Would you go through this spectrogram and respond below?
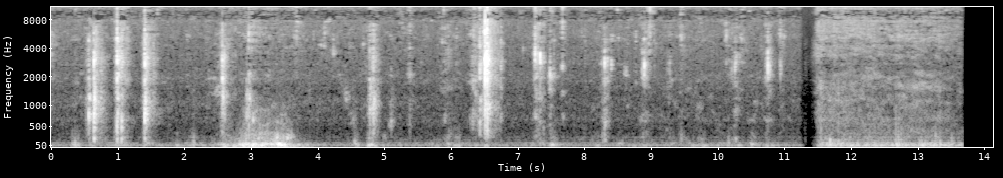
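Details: Sugar, a Pomeranian, eats her food one piece at a time, chewing each bite thoroughly in a quiet, peaceful home. Crisp, irregular crunches dominate, with a denser muffled crunching burst near three seconds and a low rumbling stretch near the end.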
